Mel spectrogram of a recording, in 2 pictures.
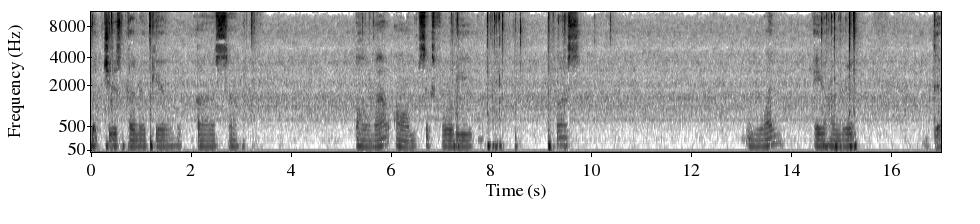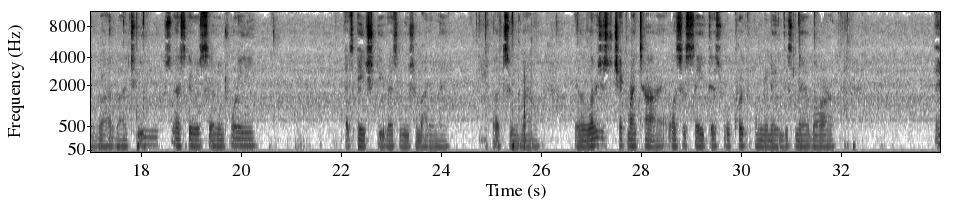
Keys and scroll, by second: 25.0 ctrl+0, 27.0 ctrl+s.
